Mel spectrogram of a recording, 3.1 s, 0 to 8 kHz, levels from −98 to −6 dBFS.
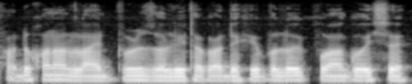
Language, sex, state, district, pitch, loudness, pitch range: Assamese, male, Assam, Sonitpur, 100 Hz, -15 LUFS, 95-100 Hz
